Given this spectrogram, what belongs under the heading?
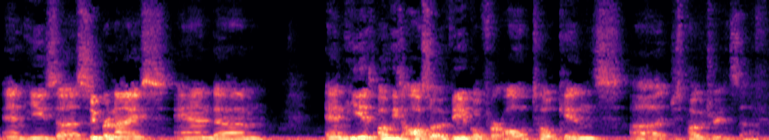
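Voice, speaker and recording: A man's voice: on the low side, moderate pace. A man co-hosting a podcast, chatting casually with informal, bro-ish slang. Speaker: podcast co-host; fiction writer. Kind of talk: casual chat. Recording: very echoey room, distant mic, faint noise.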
